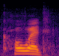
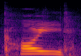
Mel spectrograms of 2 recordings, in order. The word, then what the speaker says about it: coed: of people pronounce it co-ed as in you'll hear a lot of people as in better so coed but it's not pronounced co-ed it's pronounced coid as if you're saying c-o-y-d coid but you'll hear a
